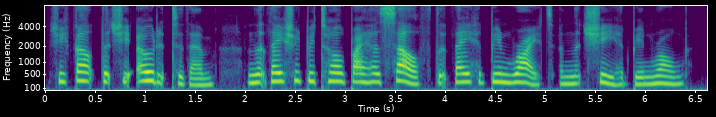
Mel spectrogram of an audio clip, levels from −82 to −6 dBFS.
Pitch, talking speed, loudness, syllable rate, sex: 235 Hz, 235 wpm, -19 LUFS, 4.6 syllables/s, female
